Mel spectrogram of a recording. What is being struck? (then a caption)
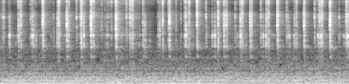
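Metal microphone body. Long acrylic nails tap and scratch the solid-feeling metal body of a black matte cylindrical USB studio microphone with buttons, mounted on a stand. About thirty crisp, bright clicks follow one another in quick succession, each dying away almost instantly, with a light scratchy texture between them. A faint low hum sits underneath.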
